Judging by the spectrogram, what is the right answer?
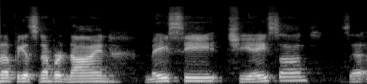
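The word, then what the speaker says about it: Chiasson: against number nine macey chiesand is that how you pronounce it yeah it's like from louisiana so it's like the french kind of thing it's a macy's song um obviously a lot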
